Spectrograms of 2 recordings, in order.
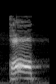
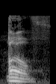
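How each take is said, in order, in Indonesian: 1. Kata itu diakhiri bunyi p. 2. Kata itu diakhiri bunyi f. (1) "sama sekali gak bisa ngomong qaf" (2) "kok aku disikut ya malah bisa"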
